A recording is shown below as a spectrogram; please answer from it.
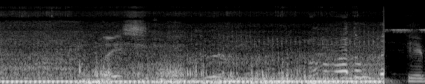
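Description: Motorcycle engine running steadily as the bike is ridden, with voices over it. The engine sound cuts off suddenly near the end.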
